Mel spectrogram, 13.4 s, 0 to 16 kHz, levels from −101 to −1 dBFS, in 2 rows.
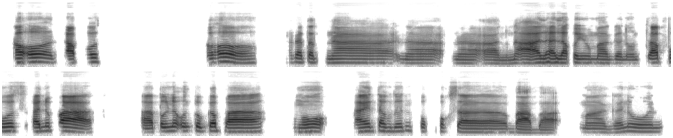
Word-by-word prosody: Oo 200 +2 +6 0.3
tapos 195 +4 +2 1.1
oo 185 -3 +2 0.4
natata 180 -1 -3
na, 170 +1 -1 0.6
na, 155 - -9 0.4
na, 155 - -10 0.2
na-ano 145 -2 -6
na-aalala 170 +2 +4
ko - - -1
yung 165 0 -9
mga 160 0 -5
ganon, 155 0 -12
tapos 195 +3 -1
ano 195 +3 +2
pa, 195 -8 +8 0.5
ah, 160 0 +2
pag 195 0 -3
nauntog 205 -1 -4
ka 205 - +5
pa, 175 -1 +6 0.3
mo 180 +1 -2 0.3
ay 180 +3 +3
tawag 195 -3 -4
dun 220 - -19
pukpok 185 0 -13
sa 160 - -2 0.5
baba, 130 -2 -2 0.2
mga 155 -1 -10
ganon. 175 -2 -7
175 Hz, 135 wpm, -22 LUFS, 160-195 Hz, 1.1 s, pa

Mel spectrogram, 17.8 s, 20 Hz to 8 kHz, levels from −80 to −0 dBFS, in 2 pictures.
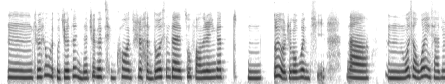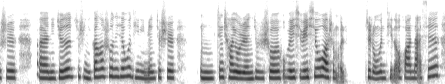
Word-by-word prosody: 嗯， 255 -1 +1
其实 270 +5 +1
我， 330 -3 0
我 240 - +2
觉 255 +2 +3
得 305 +4 0
你 250 -6 0
的 230 - +1
这 235 - -3
个 280 -1 +4
情 250 -3 -8
况 265 +1 -1
就 250 - -15
是 270 0 0
很 250 -4 -1
多 260 +3 +5
现 280 +1 -6
在 270 -2 +5
租 260 +2 -3
房 240 -4 -1
的 240 - +3
人 245 0 +4
应 255 - -1
该 270 0 +2
都 265 - -20 0.4
嗯， 235 0 -1 0.2
都 320 - +2
有 255 -8 +4
这 235 +1 -1
个 235 - +4
问 250 0 +1
题。 - - -12 0.4
那， 245 -3 +3 0.4
嗯， 235 -1 +2
我 275 +4 +3
想 285 -5 +1
问 295 +3 +3
一 270 - 0
下 250 -2 -2
就 250 +1 -3
是， 245 0 -1 0.4
呃， 235 -8 +1
你 230 0 0
觉 240 +2 +2
得 280 +3 +3
就 285 0 -9
是 270 - -7
你 230 -2 -1
刚 270 +3 +1
刚 285 +1 0
说 300 +1 -2
的 285 - -1
那 280 - -2
些 290 - -1
问 305 +2 0
题 255 -1 -4
里 235 -2 -2
面， 225 0 -1
就 255 +2 -5
是， 245 -1 -1 0.5
嗯， 225 -1 +1
经 265 +1 -1
常 255 -1 0
有 235 -1 +6
人 215 0 +2
就 240 +1 -4
是 230 - -4
说 240 0 +2
维 255 +1 0
维 255 +1 +2
修 295 +3 -1
啊 270 -3 +6
什 255 -2 -7
么， - - -9 0.5
这 265 - -1
种 225 -3 -2
问 230 +1 -2
题 225 - -9
的 - - -4
话， 240 -1 0
哪 235 -1 -2
些 305 +6 -2
250 Hz, 280 characters per minute, -23 LUFS, 235-270 Hz, 0.5 s, 有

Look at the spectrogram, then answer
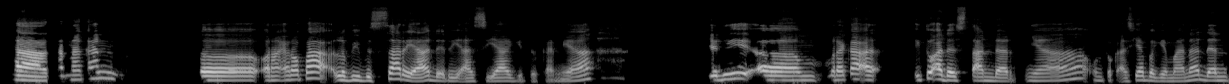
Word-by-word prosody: Nah, 195 -3 +9 0.2
karena 205 +2 -3
kan, 280 +2 -1 1.0
eee, 195 -1 +5
orang 195 +1 -1
Eropa 220 +6 +2 0.2
lebih 200 -1 0
besar 250 - 0
ya 160 +4 +2
dari 160 -4 -6
Asia, 155 +1 -4
gitu 150 - -17
kan, - - -15
ya. 195 - -3 1.2
Jadi, 240 +6 +1
mmm, 195 -2 +3
mereka, 210 +4 0
e - - +2 0.5
itu 210 - -6
ada 220 -5 +4
standarnya 175 -1 -5 0.5
untuk 190 +1 -15
Asia 150 +7 -5
bagaimana 155 +3 -5
dan 185 -2 -4
195 Hz, 120 wpm, -23 LUFS, 175-205 Hz, 1.2 s, Nah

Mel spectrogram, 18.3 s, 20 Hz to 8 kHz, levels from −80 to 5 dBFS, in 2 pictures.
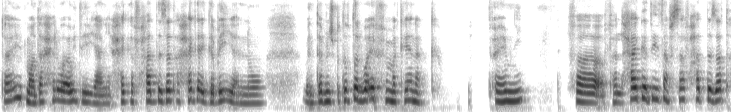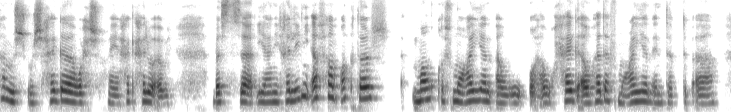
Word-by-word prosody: طيب، 245 +4 -1
ما 195 - +4
ده 215 - -1
حلو 245 +2 -1
أوي، 220 +1 +6
دي 210 -2 -2
يعني 180 -1 -4
حاجة 215 +5 -4
في 210 - -12
حد 225 +1 +2
ذاتها 235 0 +1
حاجة 235 +2 -1
إيجابية، 215 -1 +1
إنه 180 0 -6 0.5
أنت 190 +2 -2
مش 220 0 +2
بتفضل 245 +4 +3
واقف 270 +2 +5
في 240 - -4
مكانك، 220 -2 -2 0.7
فاهمني، 225 +2 +2 0.5
ف 225 - -2 0.3
فالحاجة 270 +8 +3
دي 275 -1 -1
نَفْسها 260 0 -2
في 260 - -16
حد 265 0 +1
ذاتها 245 +4 +1
مش 215 -3 -1
مش 195 0 -4
حاجة 230 -2 +3
وِحشة، 195 0 -3
هي 180 -3 -7
حاجة 215 +5 -8
حلوة 215 -2 +1
أوي. 165 +1 -5 0.5
بس 200 +1 -1
يعني 205 +1 0
خلّيني 240 +8 0
أفهم 295 +2 +1
أكتر 275 +2 +3 0.5
موقف 245 0 0
معيّن 225 +2 +1
أو 180 0 -4
أو 185 +3 -3
حاجة 230 +1 +1
أو 185 - +5
هدف 225 +4 -2
معيّن 205 +4 -1
أنت 185 -1 -10
بتبقى 175 +1 -9
220 Hz, 165 wpm, -21 LUFS, 195-240 Hz, 0.7 s, أوي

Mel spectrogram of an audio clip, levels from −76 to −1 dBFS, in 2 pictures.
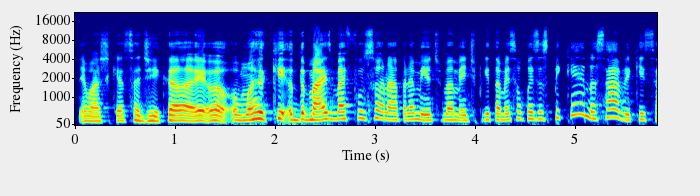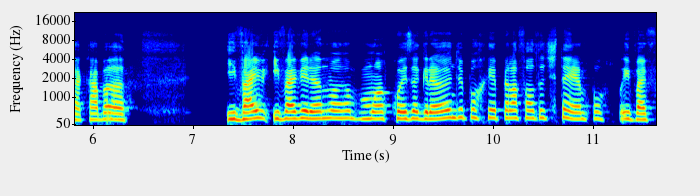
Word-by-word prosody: Eu 165 - -2
acho 155 0 -2
que - - -5
essa 170 +2 -2
dica 170 +2 +3
é 175 - +6
é 180 0 +4
uma 195 +5 +4
a - - +5
que 235 0 +1
da 200 +3 +1
mais 200 +2 +5
vai 235 +1 +2
funcionar 235 -3 -3
pra 210 +1 -3
mim 200 -3 0
ultimamente, 190 -1 -3
porque 210 - -5
também 205 0 -2
são 235 +1 -8
coisas 235 0 -4
pequenas, 280 - -5
sabe, 280 -8 -1
que 215 - -7
isso 210 0 -11
acaba 210 +1 -1 1.0
e 225 - +2
vai 240 +4 +3
e 240 - -1
vai 240 +1 +4
virando 250 0 +2
uma 260 0 -1
uma 235 0 -2
coisa 240 +1 +1
grande 240 +5 +1
porque 275 0 -4
pela 265 0 -1
falta 265 0 -4
de 250 - -14
tempo 230 -4 -3 0.2
e 235 - -1
vai 215 -1 +1
f 205 0 -17
230 Hz, 220 wpm, -20 LUFS, 200-245 Hz, 1.0 s, é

